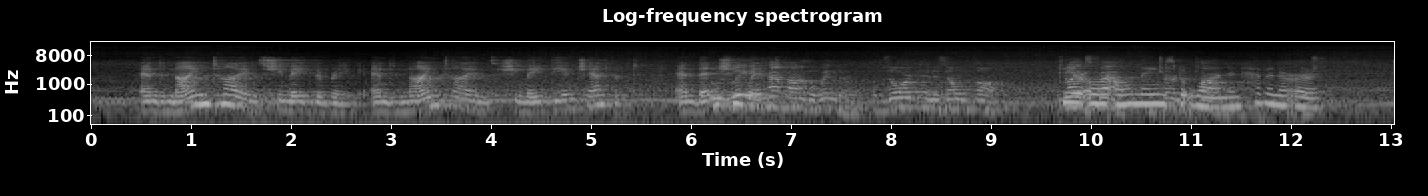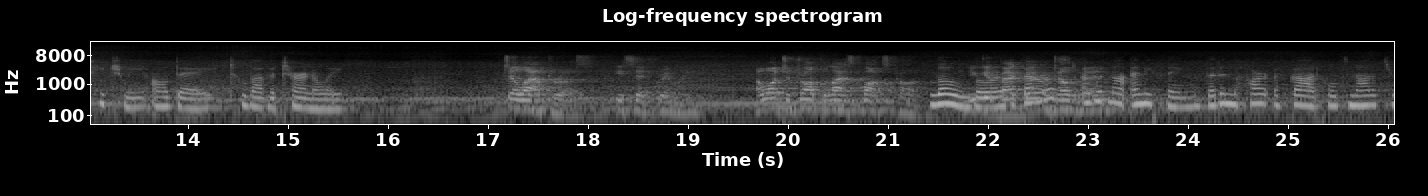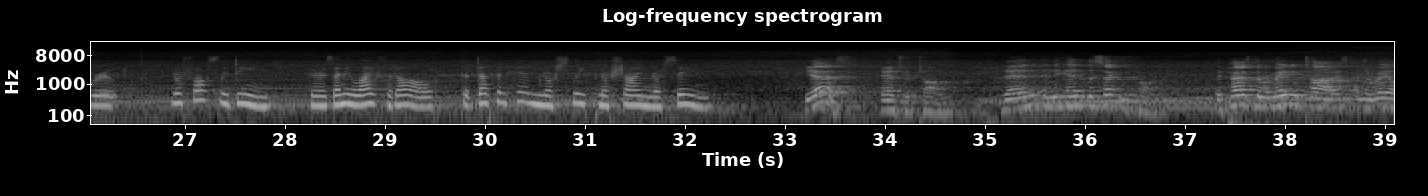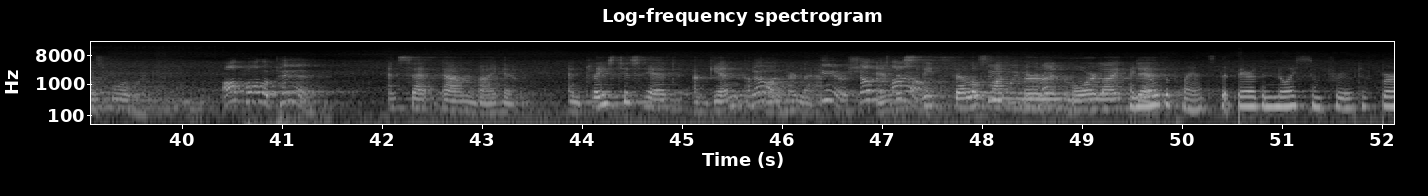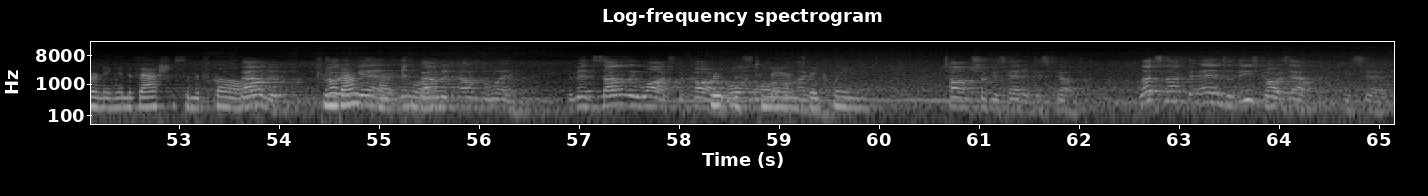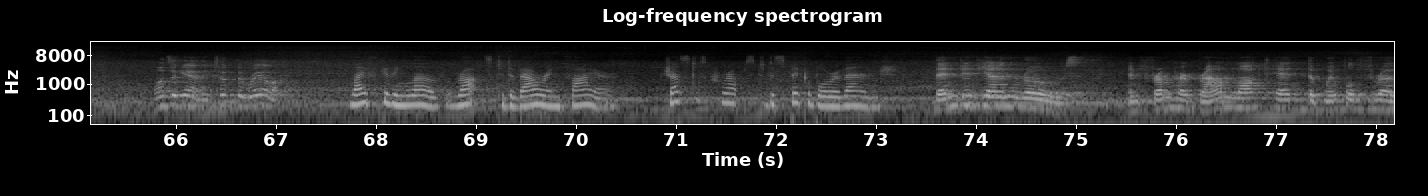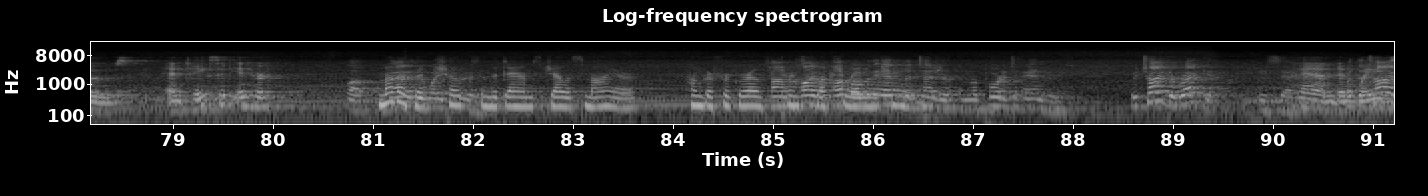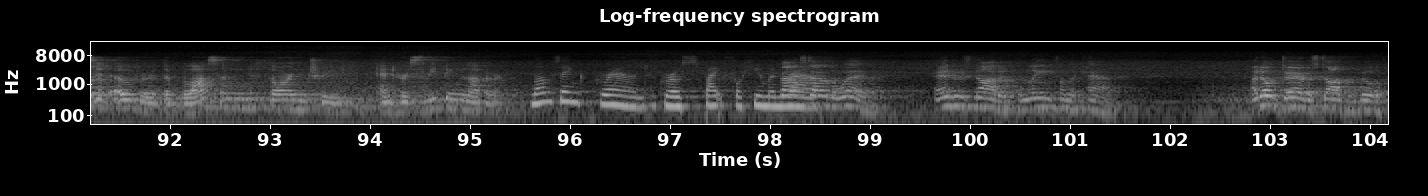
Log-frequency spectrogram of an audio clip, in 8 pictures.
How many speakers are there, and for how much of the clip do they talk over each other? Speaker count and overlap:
3, about 17%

